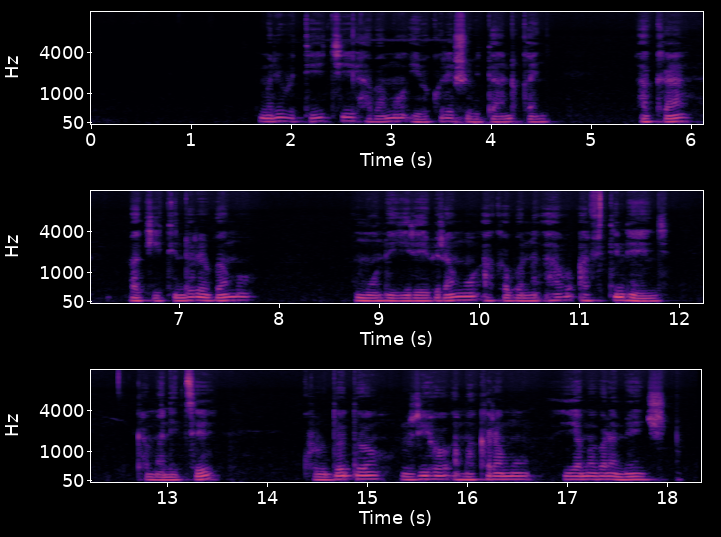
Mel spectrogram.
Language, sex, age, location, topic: Kinyarwanda, male, 18-24, Nyagatare, finance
